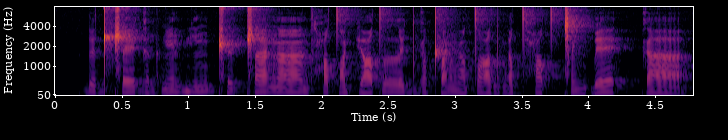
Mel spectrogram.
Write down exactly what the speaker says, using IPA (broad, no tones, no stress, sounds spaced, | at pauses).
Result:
ɠ əː d ǁ ɛː ɡ a d ɠ ẽ d bʲ ẽ ŋ ǁ ø ǁ a ŋ ãː d ħ e tˤ ã pʲ ɛː tˤ lː y d ɡ ɔ tˤ ɽ e ŋ ẽ tˤ aː d ŋ əː tˤ ħ ɛ tˤ ǀ ẽ ŋ ɓ ɛː kː a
